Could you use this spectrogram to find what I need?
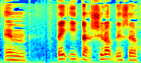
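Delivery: normal talking voice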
